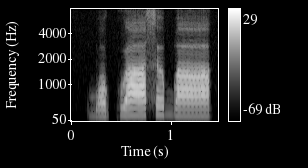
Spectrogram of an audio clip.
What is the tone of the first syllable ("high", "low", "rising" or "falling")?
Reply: low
